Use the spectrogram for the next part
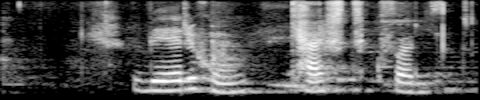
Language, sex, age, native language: Icelandic, female, 9, Icelandic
